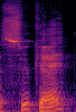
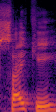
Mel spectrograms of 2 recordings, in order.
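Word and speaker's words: ψυχή: is the lodestone a su ke and this is important because this word su ke which we now pronounce psyche is going to be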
